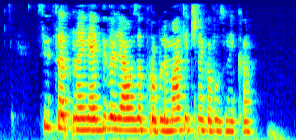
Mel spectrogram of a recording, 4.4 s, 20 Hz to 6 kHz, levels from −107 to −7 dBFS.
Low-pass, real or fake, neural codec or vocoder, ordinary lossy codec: 5.4 kHz; real; none; MP3, 32 kbps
